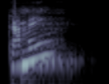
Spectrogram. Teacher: you are saying it in a rising tone. That means it is a question.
